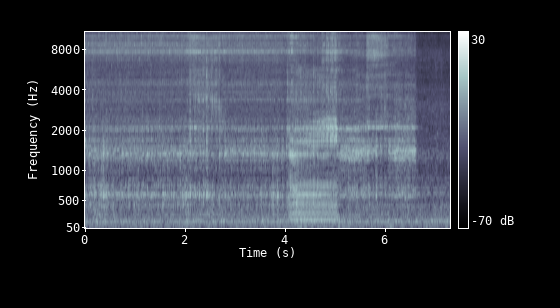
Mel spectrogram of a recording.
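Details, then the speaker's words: 1973 Hardinge chucker lathe cutting: steady cutting hum breaks into a harsh rattling clatter for about a second as the tool runs too far and hits the chuck jaws. "Went too far. Did you hear that? Means I started hitting the dad gum dogs."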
